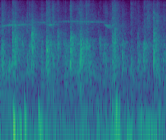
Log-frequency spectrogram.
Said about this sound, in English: Here at the fabulous Lincoln Lodge Theater, everyone give yourself a round of applause. Yeah.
